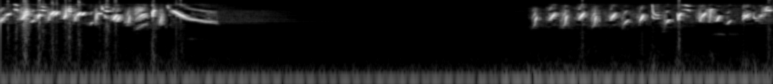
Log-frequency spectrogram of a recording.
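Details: European goldfinch singing at Htatba, Tipaza, with a phrase of tumbling twittered notes ending in a downward slur, a pause of over two seconds, then another rapid bright twittering phrase.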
